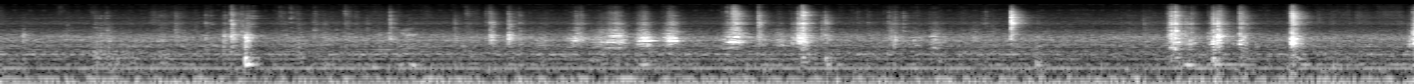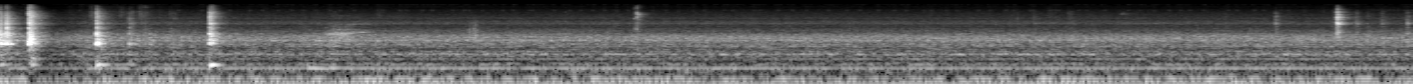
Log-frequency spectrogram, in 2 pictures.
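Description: Scattered sharp clicks and knocks of metal as a bathroom vanity light fixture is handled against its wall mounting plate, mostly in the first half, then only a couple of faint ones. A steady low hum runs underneath throughout.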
